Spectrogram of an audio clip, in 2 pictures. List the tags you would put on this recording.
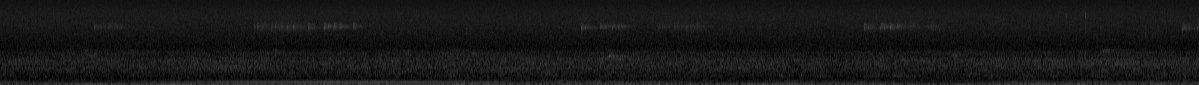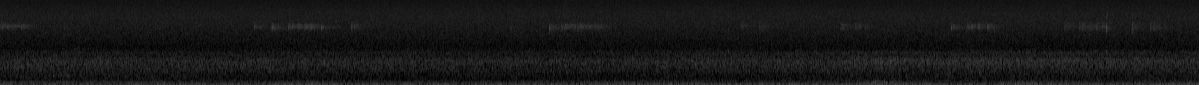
Soundscapes > Nature
alice-holt-forest field-recording natural-soundscape nature phenological-recording

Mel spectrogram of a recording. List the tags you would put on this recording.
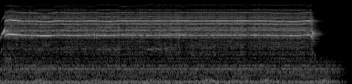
Sound effects > Objects / House appliances
Blue-brand Blue-Snowball shepherd whistle

